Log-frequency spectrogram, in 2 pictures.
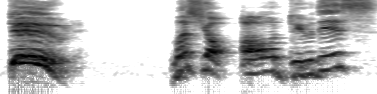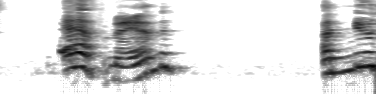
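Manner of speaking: fed-up cry at the flaky guy; exasperated outburst. Real, not acted. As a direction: throw up your hands in disbelief.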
